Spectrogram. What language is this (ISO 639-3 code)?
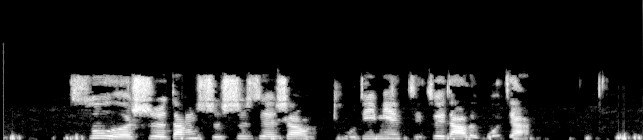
zho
